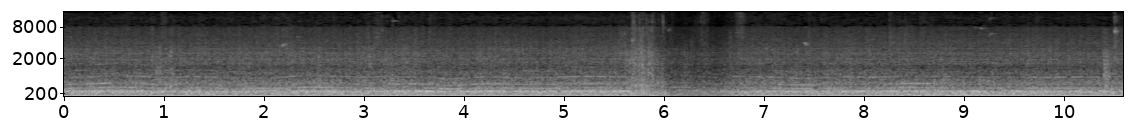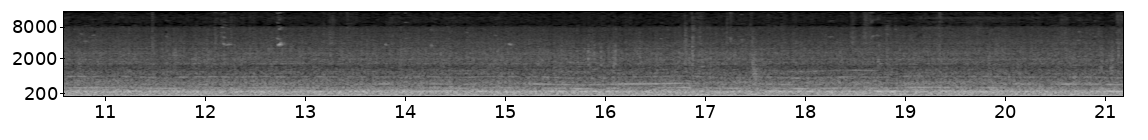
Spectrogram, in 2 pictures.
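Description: Caterpillar 318D excavator's diesel engine running steadily under load, heard from inside the cab, with wavering whining tones from the hydraulics as the boom and arm move. A brief knock about six seconds in, followed by a short dip in the engine sound.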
